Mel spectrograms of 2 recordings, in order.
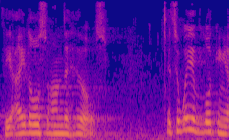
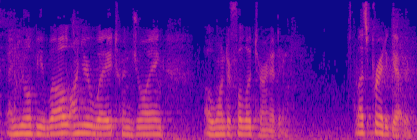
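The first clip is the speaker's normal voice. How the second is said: ordinary talk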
